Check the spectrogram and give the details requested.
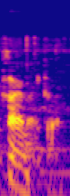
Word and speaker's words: Carmichael: It's Casper Carmichael. Carmichael spelled like Michael with a car.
